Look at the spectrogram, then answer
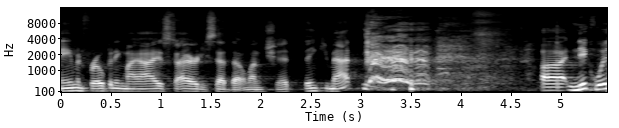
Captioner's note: laughs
